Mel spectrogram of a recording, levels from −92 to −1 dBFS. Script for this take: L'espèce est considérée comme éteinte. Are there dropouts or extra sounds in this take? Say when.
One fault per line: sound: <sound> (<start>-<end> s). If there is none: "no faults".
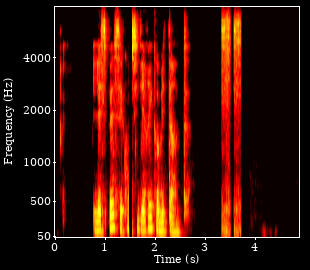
sound: dropout (1.5-1.5 s)
sound: laugh (3.3-3.7 s)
